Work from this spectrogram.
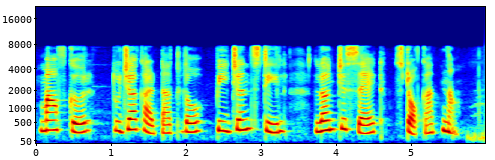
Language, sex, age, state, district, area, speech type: Goan Konkani, female, 30-45, Goa, Ponda, rural, read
